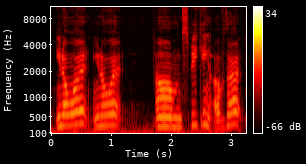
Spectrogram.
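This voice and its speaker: A hoarse woman streamer in a casual livestream chat, rambling with lots of fillers and swearing. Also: high-pitched, a little slow, fairly bright tone. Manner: rambling, filler-heavy and profane, breaks into laughter. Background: faint background music.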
